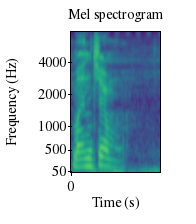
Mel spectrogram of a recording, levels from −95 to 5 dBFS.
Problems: constant background noise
